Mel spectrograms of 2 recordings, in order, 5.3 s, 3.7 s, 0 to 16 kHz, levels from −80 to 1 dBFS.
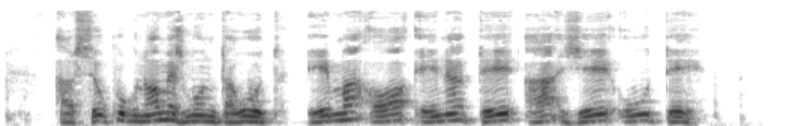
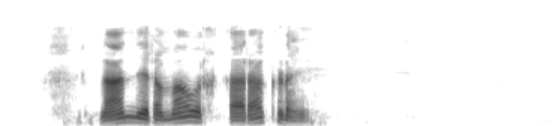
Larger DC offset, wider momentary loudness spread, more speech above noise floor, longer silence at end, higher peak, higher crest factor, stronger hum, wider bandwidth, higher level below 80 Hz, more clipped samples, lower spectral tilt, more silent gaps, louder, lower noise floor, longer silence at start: neither; second, 5 LU vs 14 LU; second, 46 dB vs 61 dB; second, 0.65 s vs 1.65 s; about the same, -6 dBFS vs -4 dBFS; second, 16 dB vs 24 dB; neither; first, 11.5 kHz vs 7.4 kHz; first, -64 dBFS vs -74 dBFS; neither; first, -6.5 dB/octave vs -5 dB/octave; neither; about the same, -24 LUFS vs -24 LUFS; second, -69 dBFS vs -84 dBFS; second, 0.35 s vs 0.65 s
